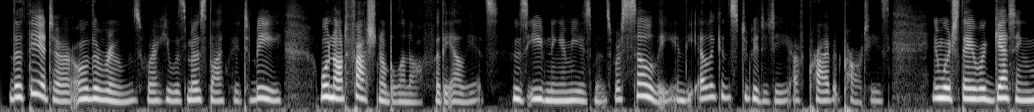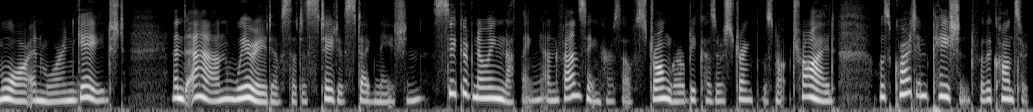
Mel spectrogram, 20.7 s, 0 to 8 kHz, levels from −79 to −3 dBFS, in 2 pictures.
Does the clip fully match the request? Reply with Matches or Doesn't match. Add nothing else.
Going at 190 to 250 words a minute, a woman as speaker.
Matches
